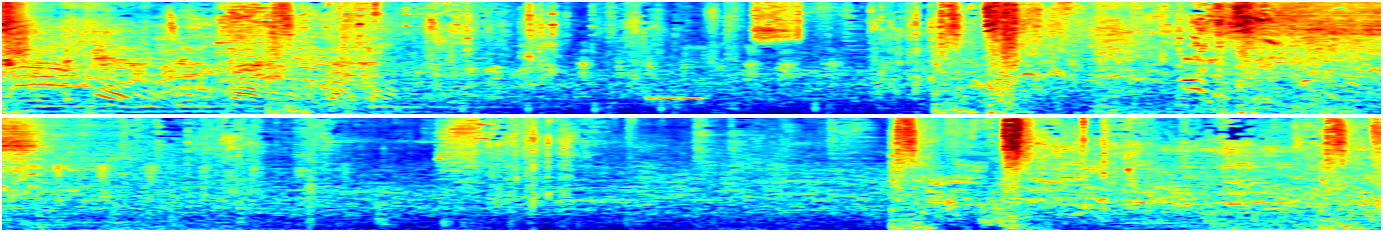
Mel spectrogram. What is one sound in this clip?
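Gunfire and explosions bang throughout a battle.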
